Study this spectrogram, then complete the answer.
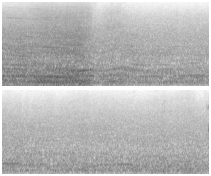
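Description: Pro racing truck on a dirt special stage at Bark River, its engine roaring loud and steady, with a louder, brighter burst at the start settling into a continuous rumble.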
